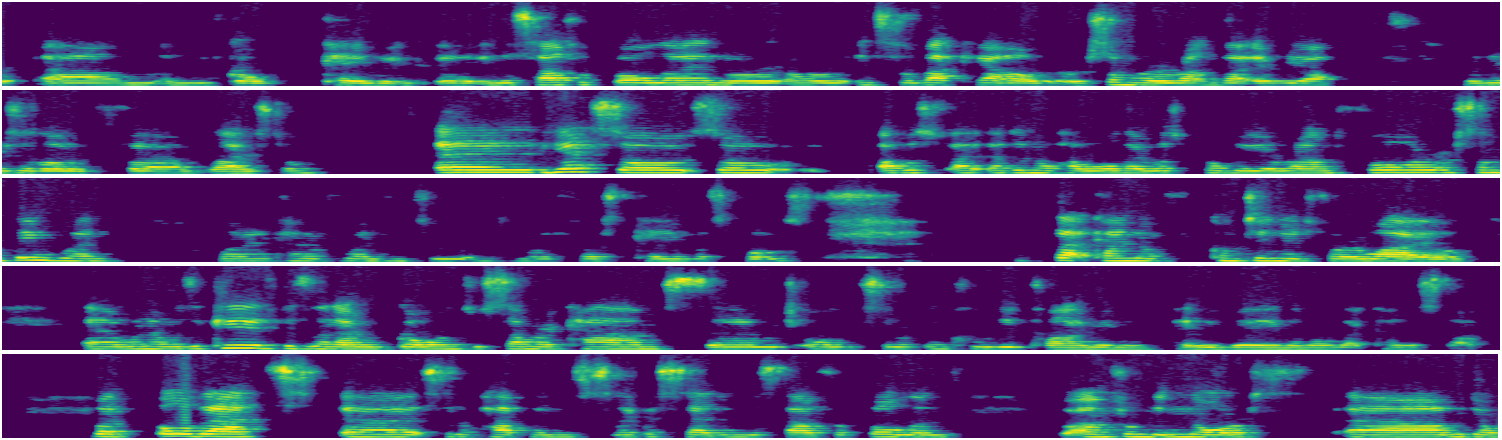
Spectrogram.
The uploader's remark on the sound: We apologise for the sound quality in this episode…recording a podcast during lockdown had its challenges!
